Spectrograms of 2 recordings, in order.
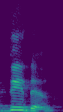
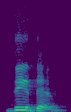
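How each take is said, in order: First: The final T is dropped. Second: The same.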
